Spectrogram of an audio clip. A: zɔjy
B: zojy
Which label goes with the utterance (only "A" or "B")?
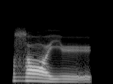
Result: A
